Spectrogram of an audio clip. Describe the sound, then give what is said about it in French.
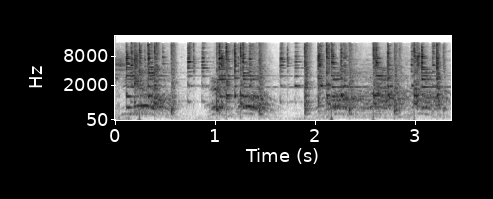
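Metal saucepans banged by a crowd of protesters at a demonstration before a François Fillon meeting on 9 February 2017 in Poitiers, a dense, continuous clatter of bright clanging strikes with bursts of overlapping hits and no clear rhythm. “Manifestation avec des casseroles avant un meeting de François Fillon le 9 février 2017 à Poitiers.”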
